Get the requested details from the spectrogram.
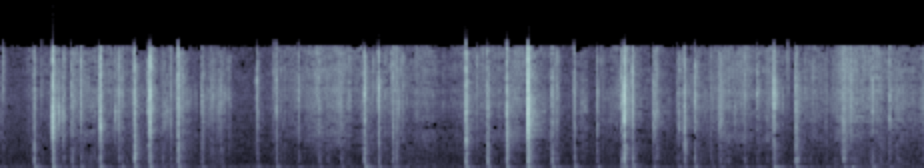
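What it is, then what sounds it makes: Plastic keyboard being typed on. Fingertips type on a dark grey plastic wireless keyboard with round keys, producing about twenty-two quick, uneven taps over seven seconds. Each keystroke is a short, dry click with a soft low thud beneath a bright tick, dying away almost instantly, all at a quiet level.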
